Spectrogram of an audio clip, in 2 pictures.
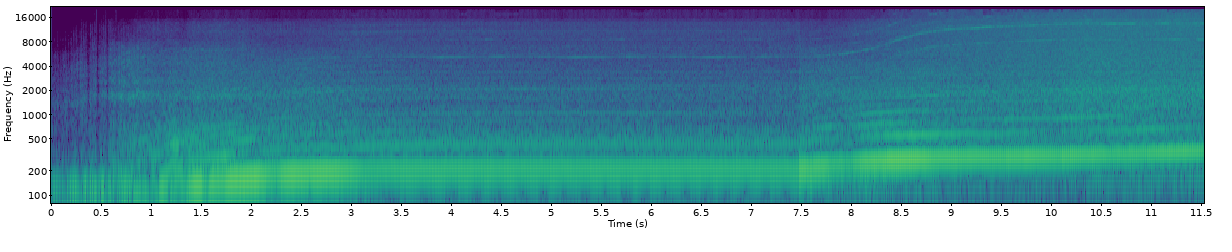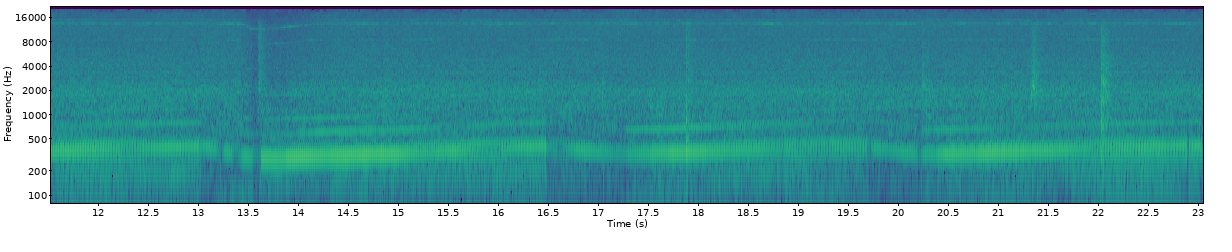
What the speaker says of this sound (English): The engine sounds like any normal V6 really.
